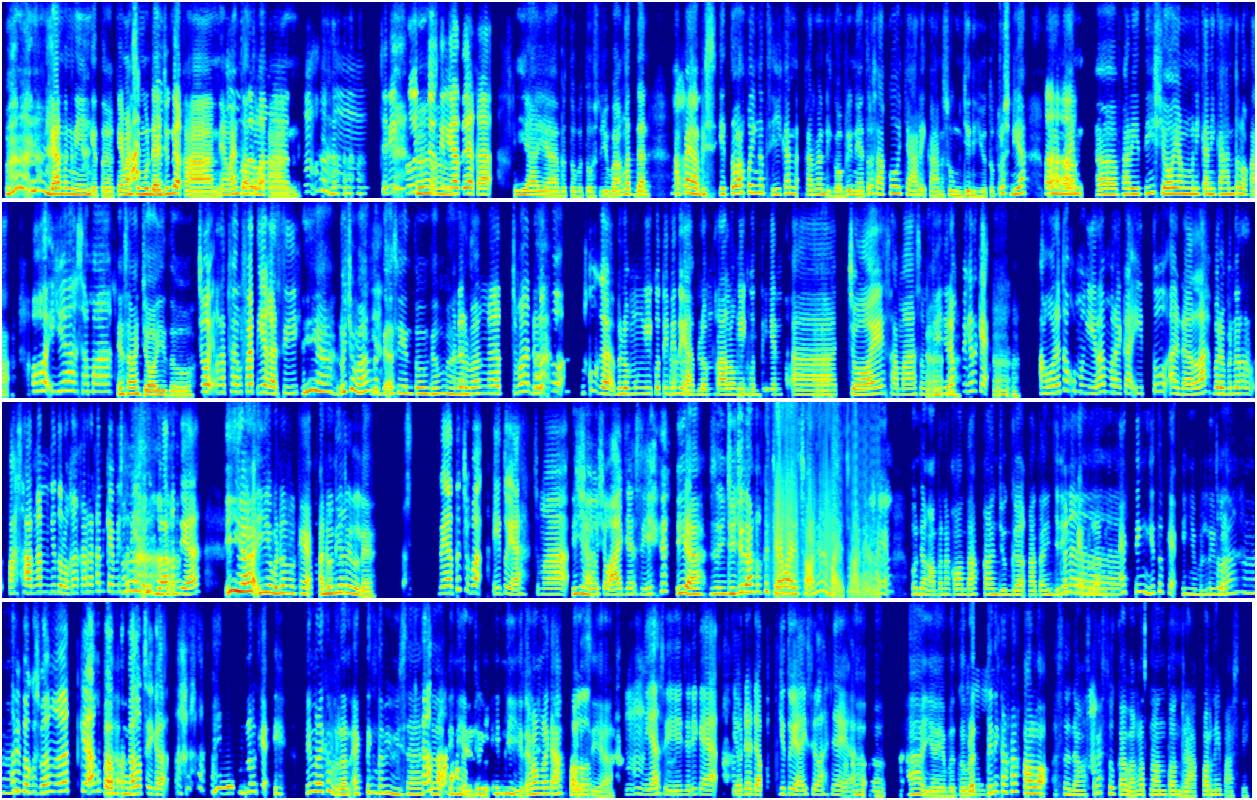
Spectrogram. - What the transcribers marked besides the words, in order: laugh; distorted speech; unintelligible speech; chuckle; in English: "variety show"; tapping; chuckle; in English: "chemistry-nya"; laughing while speaking: "Oh"; chuckle; in English: "real"; in English: "show-show"; chuckle; mechanical hum; chuckle; laugh; in English: "real"; chuckle
- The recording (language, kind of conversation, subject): Indonesian, unstructured, Apa yang biasanya kamu lakukan saat merasa stres?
